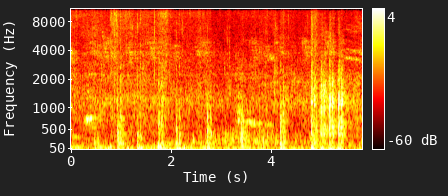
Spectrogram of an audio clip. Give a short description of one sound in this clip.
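Footsteps thud on wooden porch steps.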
